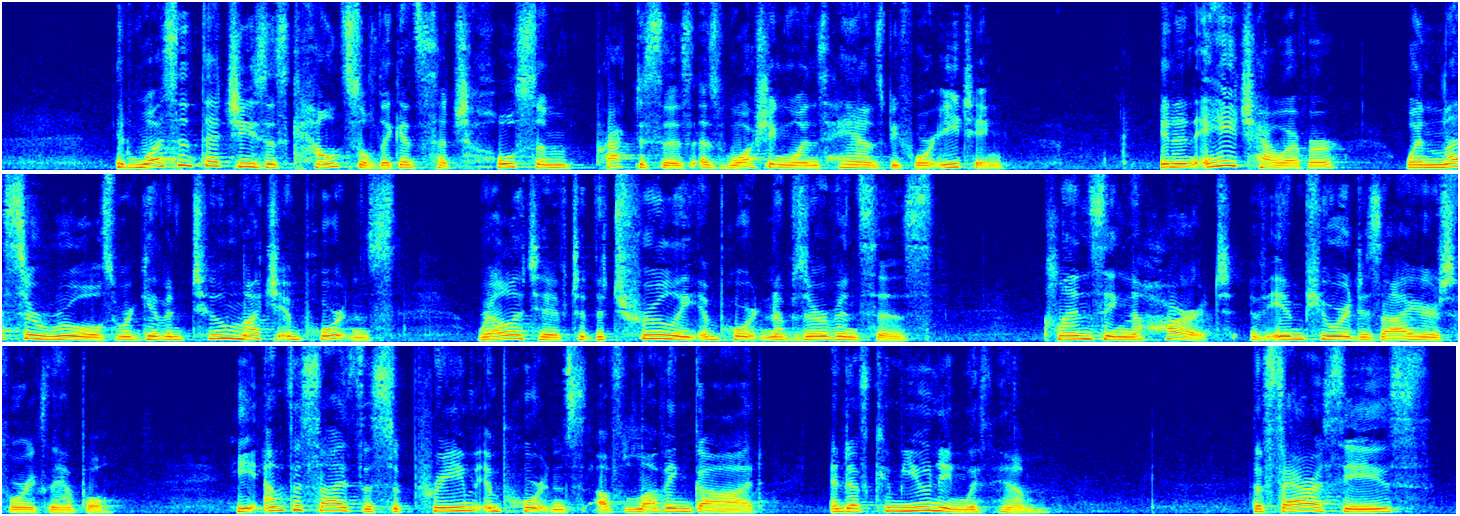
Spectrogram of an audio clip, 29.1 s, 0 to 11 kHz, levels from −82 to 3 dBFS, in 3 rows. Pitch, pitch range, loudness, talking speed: 185 Hz, 170-215 Hz, -20 LUFS, 115 wpm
